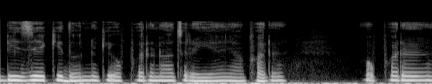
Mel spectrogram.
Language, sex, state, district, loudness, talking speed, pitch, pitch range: Hindi, male, Chhattisgarh, Sukma, -15 LUFS, 150 wpm, 180 Hz, 170-190 Hz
